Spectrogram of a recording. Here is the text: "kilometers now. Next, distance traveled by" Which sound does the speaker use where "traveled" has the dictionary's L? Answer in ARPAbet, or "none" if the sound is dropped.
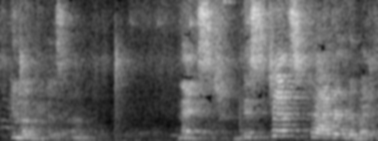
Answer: none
